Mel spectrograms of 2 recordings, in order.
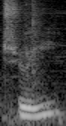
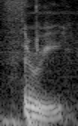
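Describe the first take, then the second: First: It begins with a plain t sound. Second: It begins with a th sound. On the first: The speaker calls it wrong. "If you said tree, like you said, it means something else. So not tree" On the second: The speaker calls it right. "but three"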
